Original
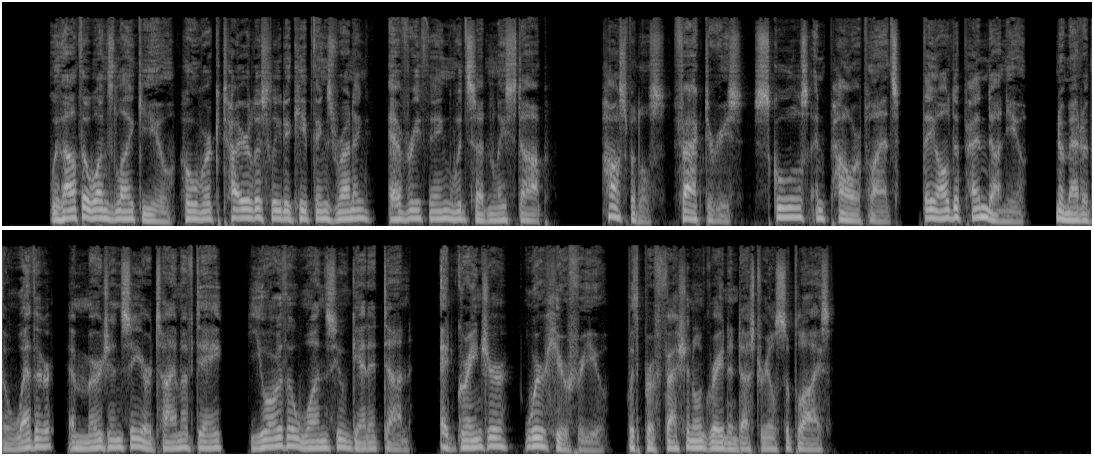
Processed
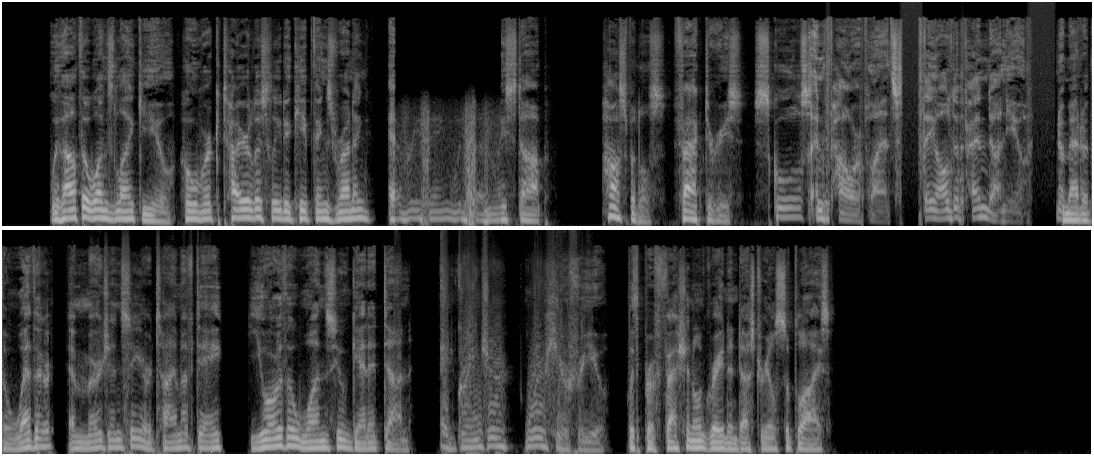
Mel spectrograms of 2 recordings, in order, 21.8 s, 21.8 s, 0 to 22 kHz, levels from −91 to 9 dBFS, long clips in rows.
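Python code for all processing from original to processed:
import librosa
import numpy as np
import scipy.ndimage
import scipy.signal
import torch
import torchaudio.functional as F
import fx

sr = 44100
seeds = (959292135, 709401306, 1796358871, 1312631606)

y = fx.chain(x, sr, fx.delta_mod(bps=16000, step_db=-36.5),
    fx.over_compress(threshold_db=-36.0, ratio=-1.0), at=(3.92, 4.99))
y = fx.chain(y, sr, fx.highpass(hz=990.0, slope=6),
    fx.high_shelf(hz=2500.0, db=4.5),
    fx.sustainer(db_per_s=31.0), at=(7.75, 10.61))
y = fx.chain(y, sr, fx.tube_stage(drive_db=18.0, bias=0.7),
    fx.notch(hz=980.0, q=23.0),
    fx.band_squash(depth_pct=70), at=(11.25, 12.99))
y = fx.chain(y, sr, fx.lowpass(hz=12000.0, slope=24),
    fx.overload_stage(gain_db=31.5), at=(14.81, 16.81))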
